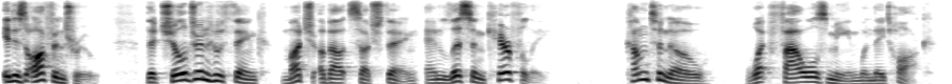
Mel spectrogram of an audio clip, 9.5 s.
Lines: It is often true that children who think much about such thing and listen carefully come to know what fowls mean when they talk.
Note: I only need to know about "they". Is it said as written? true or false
true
